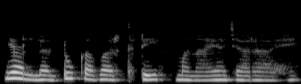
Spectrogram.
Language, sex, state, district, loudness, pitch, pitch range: Hindi, female, Uttar Pradesh, Muzaffarnagar, -24 LUFS, 215 Hz, 205-225 Hz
